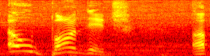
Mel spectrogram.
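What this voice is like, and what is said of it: Bad put-on English accent. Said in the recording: “I had to say that with an English accent. Really terrible English accent.”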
